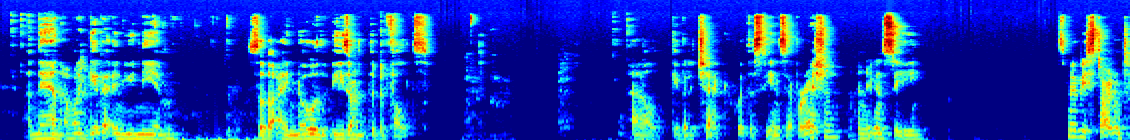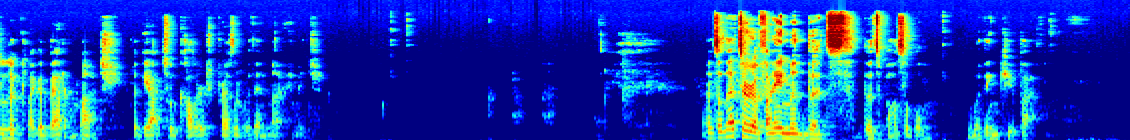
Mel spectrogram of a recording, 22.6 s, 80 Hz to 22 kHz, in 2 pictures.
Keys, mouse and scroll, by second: 6.1 click, 6.4 2, 6.9 3, 8.0-8.5 scroll down 2, 8.5 scroll down 1, 8.5 2, 9.2 1, 9.8-11.4 scroll down 3, 9.8 2, 10.3 3, 11.4-12.0 scroll down 1, 11.4 2, 11.9 3, 12.4 4, 12.9-14.0 scroll down 1, 12.9 3, 14.0-15.1 scroll down 1, 14.0 2, 14.3 1, 15.1 click, 15.1-16.0 scroll down 1, 16.0-17.5 scroll down 1, 16.0 BackSpace, 17.5-20.6 scroll up 1, 20.6-21.7 drag, 20.6-22.6 scroll up 1.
